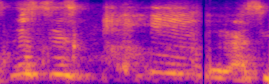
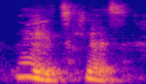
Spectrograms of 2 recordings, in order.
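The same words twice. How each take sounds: First: Slow, softer, higher hammed-up announcer voice. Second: Said in the usual way. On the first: Announcing Kiss to the viewers, hammed-up slow announcer. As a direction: stretch it out like a mock rock-show intro. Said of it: "You can't say it like that". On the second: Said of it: "You can't say Kiss".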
